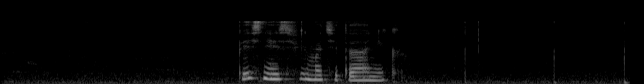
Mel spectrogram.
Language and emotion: Russian, neutral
